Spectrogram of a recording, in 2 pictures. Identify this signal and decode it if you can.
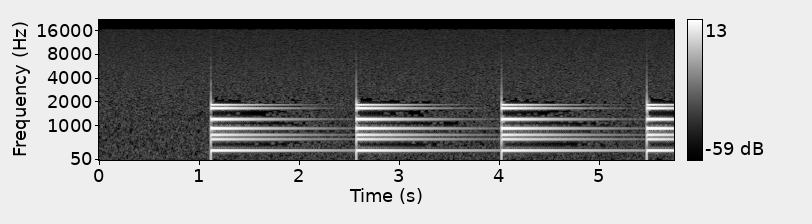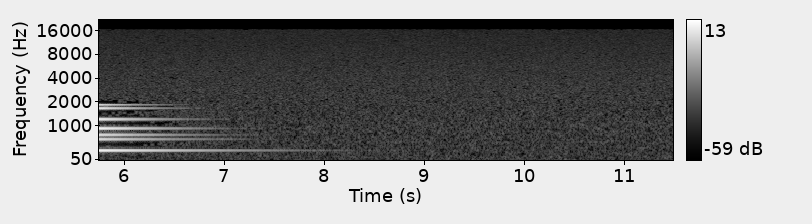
Clock strike, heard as a bell. 4. Four o'clock.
